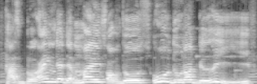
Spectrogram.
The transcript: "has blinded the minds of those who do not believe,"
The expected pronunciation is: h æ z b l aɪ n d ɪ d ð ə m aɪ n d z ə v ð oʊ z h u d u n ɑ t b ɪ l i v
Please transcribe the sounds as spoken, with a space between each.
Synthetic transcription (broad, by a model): h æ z b l aɪ n d ɪ d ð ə m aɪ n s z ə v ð oʊ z h u d u n ɑ t b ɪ l i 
